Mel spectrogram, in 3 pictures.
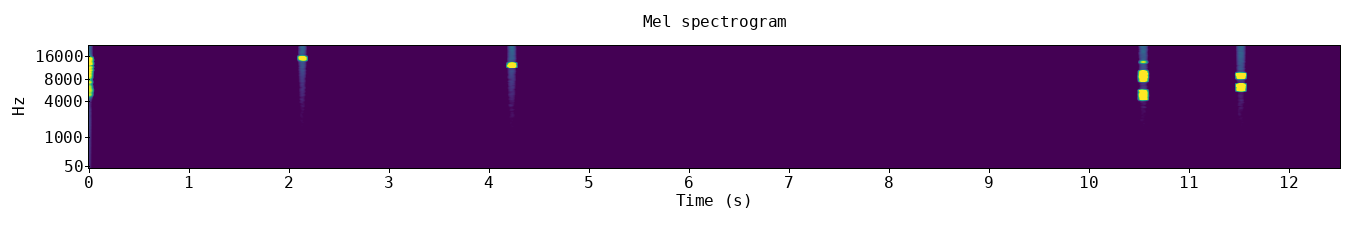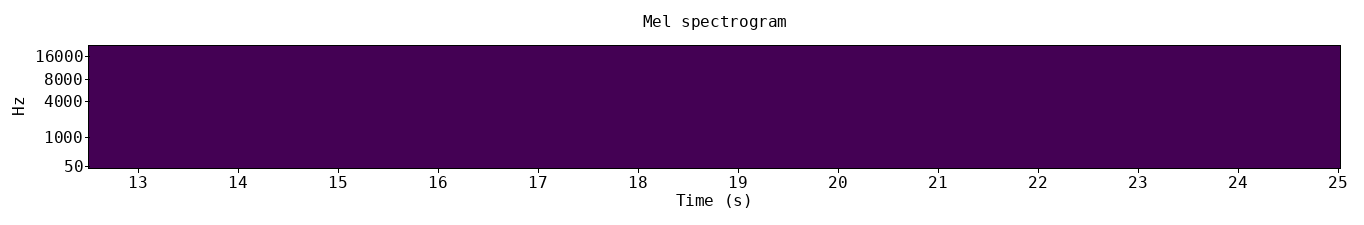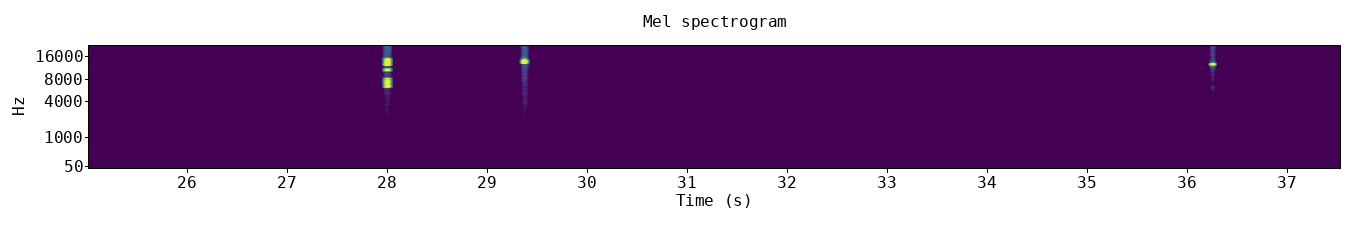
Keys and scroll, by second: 34.4 ctrl+Down.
